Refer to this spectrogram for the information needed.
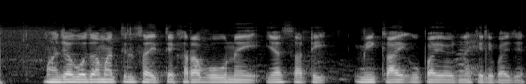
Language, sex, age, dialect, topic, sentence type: Marathi, male, 18-24, Standard Marathi, agriculture, question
